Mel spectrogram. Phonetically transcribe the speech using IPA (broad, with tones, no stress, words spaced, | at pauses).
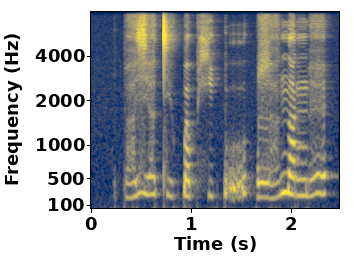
pa̤˩˥zʲa̤˧˥ tʲṳ˨˩˦k͡pɐ˩˥pçi˩˥k͡pṵ˩˥ | ɮa̤˩˥na˧ŋ͡mɛ̤˧˥˧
